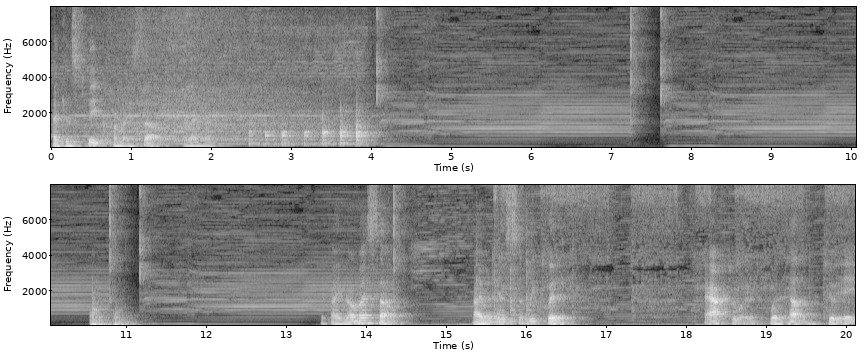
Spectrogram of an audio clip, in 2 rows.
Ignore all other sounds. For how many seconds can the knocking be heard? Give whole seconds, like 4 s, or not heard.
3 s.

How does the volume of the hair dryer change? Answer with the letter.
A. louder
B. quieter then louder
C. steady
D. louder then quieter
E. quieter
E.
